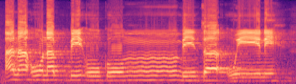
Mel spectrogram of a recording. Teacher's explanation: ketika wakaf panjang alif kelihatan, kemudian ketika wasol alifnya hilang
